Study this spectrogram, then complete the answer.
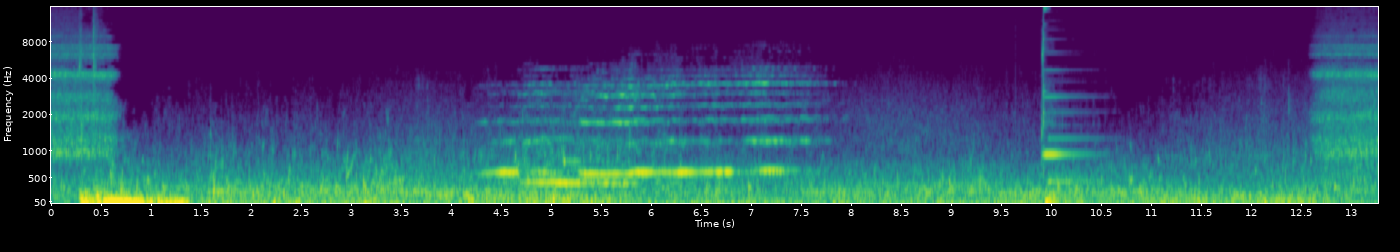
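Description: Water churns and rumbles in a low, muffled wash underwater.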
